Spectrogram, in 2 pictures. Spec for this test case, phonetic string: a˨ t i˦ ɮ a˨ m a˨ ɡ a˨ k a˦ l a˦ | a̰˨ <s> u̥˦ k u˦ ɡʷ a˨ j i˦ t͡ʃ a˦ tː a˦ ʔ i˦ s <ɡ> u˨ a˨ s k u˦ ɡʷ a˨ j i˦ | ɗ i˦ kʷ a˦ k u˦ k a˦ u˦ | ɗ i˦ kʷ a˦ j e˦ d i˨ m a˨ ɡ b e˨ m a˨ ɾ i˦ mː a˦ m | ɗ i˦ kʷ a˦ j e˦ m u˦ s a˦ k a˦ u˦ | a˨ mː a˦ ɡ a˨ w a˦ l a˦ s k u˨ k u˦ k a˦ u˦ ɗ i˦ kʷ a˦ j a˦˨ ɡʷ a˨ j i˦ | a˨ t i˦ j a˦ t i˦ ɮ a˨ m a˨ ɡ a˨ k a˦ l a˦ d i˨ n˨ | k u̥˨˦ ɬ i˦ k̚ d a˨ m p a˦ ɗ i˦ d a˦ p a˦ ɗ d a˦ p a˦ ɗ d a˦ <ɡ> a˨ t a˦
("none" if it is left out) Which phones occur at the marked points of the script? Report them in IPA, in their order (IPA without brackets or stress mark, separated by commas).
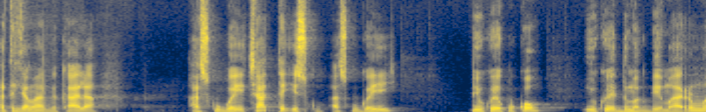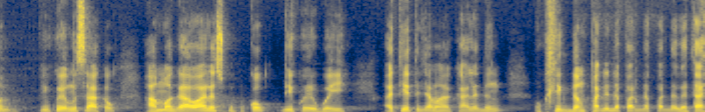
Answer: s, k, ɡ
